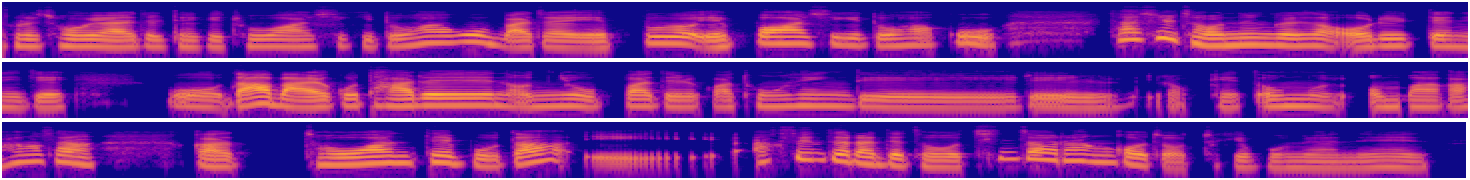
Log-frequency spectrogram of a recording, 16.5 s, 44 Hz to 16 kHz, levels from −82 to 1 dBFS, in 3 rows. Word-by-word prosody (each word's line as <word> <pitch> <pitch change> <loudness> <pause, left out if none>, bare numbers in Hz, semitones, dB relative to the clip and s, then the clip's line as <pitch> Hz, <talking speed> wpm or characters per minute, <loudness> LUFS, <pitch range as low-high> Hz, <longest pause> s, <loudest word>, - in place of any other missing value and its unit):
그래 160 -1 -3
저희 160 -1 +1
아이들 145 +1 +1
되게 145 -1 -6
좋아하시기도 155 +1 -4
하고 225 +4 +1
맞아요 140 -5 +1
예뻐 205 +12 +2
예뻐하시기도 190 +1 +2
하고. 180 - -2 0.4
사실 315 +4 +3
저는 185 - +1
그래서 170 -1 +2
어릴 165 +4 +1
때는 155 -4 -2
이제 130 0 -3 0.3
뭐 150 -2 -2
나 210 - +9
말고 150 -1 +4
다른 175 +1 +3
언니 160 +2 -4
오빠들과 145 -2 -2
동생들을 135 - -4
이렇게 130 - -12
너무 160 0 -4
엄마가 145 0 -3
항상 240 -4 0 0.3
그러니까 155 -1 +2 0.2
저한테보다 215 - +3
이 370 -2 -7 0.3
학생들한테 260 - +1
더 140 -4 -2
친절한 290 -7 0
거죠 190 -6 +1
어떻게 140 - -9
보면은. 130 0 -8
165 Hz, 350 characters per minute, -25 LUFS, 145-205 Hz, 0.4 s, 나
